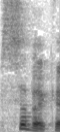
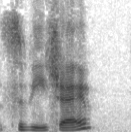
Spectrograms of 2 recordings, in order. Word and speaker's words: Civic: Civic? – Yep, Civic, I believe, yep. – Civic. I always want to pronounce it Ceviche. Mm. Like the fish dish.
